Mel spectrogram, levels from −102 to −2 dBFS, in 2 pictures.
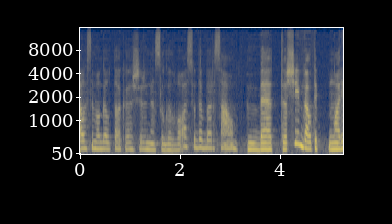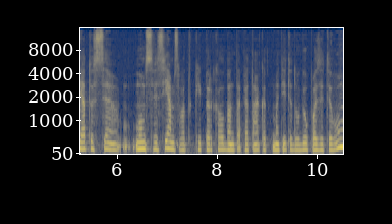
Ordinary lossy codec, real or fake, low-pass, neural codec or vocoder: Opus, 64 kbps; fake; 14.4 kHz; vocoder, 44.1 kHz, 128 mel bands, Pupu-Vocoder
